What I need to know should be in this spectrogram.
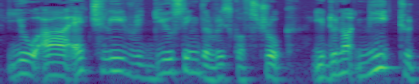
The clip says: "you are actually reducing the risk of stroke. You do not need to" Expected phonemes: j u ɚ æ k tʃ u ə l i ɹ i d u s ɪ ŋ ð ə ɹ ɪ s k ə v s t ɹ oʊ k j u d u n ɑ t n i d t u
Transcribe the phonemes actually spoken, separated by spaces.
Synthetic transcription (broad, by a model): j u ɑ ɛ k tʃ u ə l i ɹ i d u s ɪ ŋ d ə ɹ ɪ s k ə f s t ɹ oʊ k j u d u n ɑ t n i d t u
